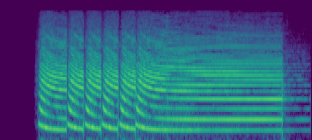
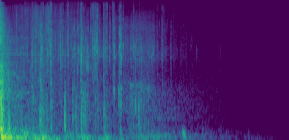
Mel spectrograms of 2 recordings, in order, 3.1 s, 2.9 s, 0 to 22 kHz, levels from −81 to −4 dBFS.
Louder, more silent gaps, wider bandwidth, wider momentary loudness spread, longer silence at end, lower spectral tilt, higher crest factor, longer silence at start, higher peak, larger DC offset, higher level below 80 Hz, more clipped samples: first, -20 LUFS vs -30 LUFS; neither; second, 16 kHz vs over 20 kHz; second, 5 LU vs 19 LU; second, 0 s vs 1.05 s; second, -0.5 dB/octave vs -4.5 dB/octave; second, 12 dB vs 24 dB; first, 0.4 s vs 0 s; second, -10 dBFS vs -4 dBFS; neither; second, -56 dBFS vs -40 dBFS; neither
